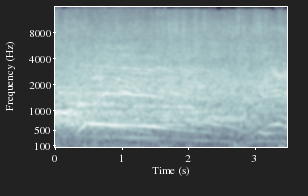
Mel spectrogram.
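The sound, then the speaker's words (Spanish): An audience applauds and cheers in a loud, continuous roar of clapping, with whoops and voices rising and sliding in pitch above it throughout. “Aplauso para la señora López. Aplauso para la señora López. ¡Qué bueno!”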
